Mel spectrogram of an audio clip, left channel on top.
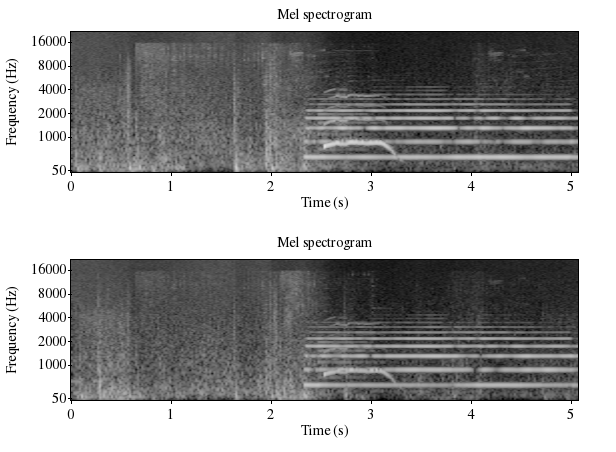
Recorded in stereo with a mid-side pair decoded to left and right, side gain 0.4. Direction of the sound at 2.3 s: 5° left.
